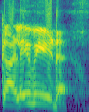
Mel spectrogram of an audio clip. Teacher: ദ്വിത്വസന്ധിയാണ് കളിയധികം വീട് കളിവീട് ഉത്തരപദത്തിന്റെ ആദിയിൽ വീണ്ടും വായെ എന്ന മധ്യമം വന്നിരിക്കുന്നു മധ്യമം ശിഥിലമായതിനാൽ ഇരട്ടിപ്പ് സംഭവിക്കുന്നില്ല പക്ഷേ സന്ധി ദ്വിത്വസന്ധിയാണ് കളിയധികം മണ്ണ് കളിമണ്ണ് ഉത്തരപദത്തിന്റെ ആദിയിൽ മ എന്ന അനുനാസികം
